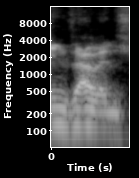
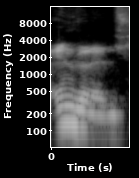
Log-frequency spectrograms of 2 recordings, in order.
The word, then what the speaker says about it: Invalids: what are known as either the Invalids or Invalids, whichever way you want to pronounce it.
